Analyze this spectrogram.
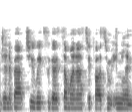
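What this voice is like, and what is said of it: Softened Australian accent. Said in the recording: “as people can probably tell from the accent, I am an Aussie ... maybe my Aussie accent is not as Aussie as what it used to be”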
